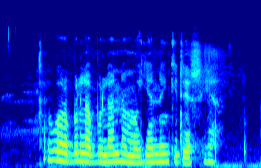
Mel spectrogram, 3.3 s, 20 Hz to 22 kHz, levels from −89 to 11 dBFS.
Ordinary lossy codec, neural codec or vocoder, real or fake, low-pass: none; none; real; none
